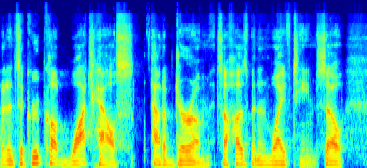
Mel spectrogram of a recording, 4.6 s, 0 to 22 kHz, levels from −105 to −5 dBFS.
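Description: There are no technical faults to describe in time order in this speech clip, which carries only light Opus voice compression.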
